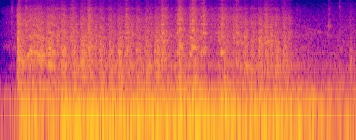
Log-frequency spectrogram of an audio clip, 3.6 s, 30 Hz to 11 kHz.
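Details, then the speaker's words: Chevrolet C10 in cold winter weather, hood open, battery suspected dead and running batteries down: uneven lumpy idle rather than a steady drone; owner thinks it's not hitting on all cylinders, cause unconfirmed. "I think you can hear that uh definitely seems as if it's not hitting on all cylinders not a lot of room to spare here"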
